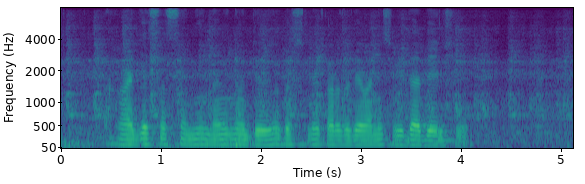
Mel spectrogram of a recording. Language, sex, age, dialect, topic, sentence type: Marathi, male, 25-30, Northern Konkan, banking, statement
